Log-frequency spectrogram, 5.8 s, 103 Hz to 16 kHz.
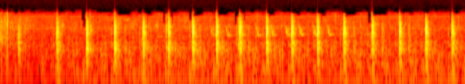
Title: Стук рулевой рейки на Фабии 1.4 2013г. 95к пробег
